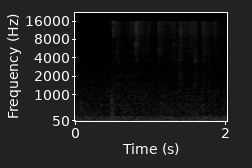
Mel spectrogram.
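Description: Faint rustling and sliding of Pokémon trading cards being shuffled through by hand, with a few soft scrapes of card on card.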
